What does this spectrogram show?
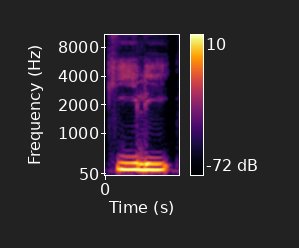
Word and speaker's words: Kili: The stress is a bit more on the first syllable in Neo-Khuzdul. You have Kili, Fili, because it's an extended I there, mimicking the original Old Norse yet again.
